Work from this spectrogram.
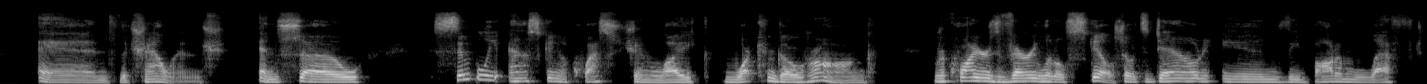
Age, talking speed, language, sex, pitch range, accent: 50-69, 105 wpm, English, male, 100-135 Hz, American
